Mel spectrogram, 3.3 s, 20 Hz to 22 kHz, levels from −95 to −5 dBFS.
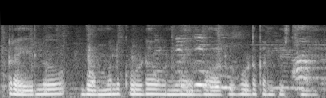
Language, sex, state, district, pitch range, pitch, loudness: Telugu, female, Andhra Pradesh, Sri Satya Sai, 180-190 Hz, 185 Hz, -16 LUFS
